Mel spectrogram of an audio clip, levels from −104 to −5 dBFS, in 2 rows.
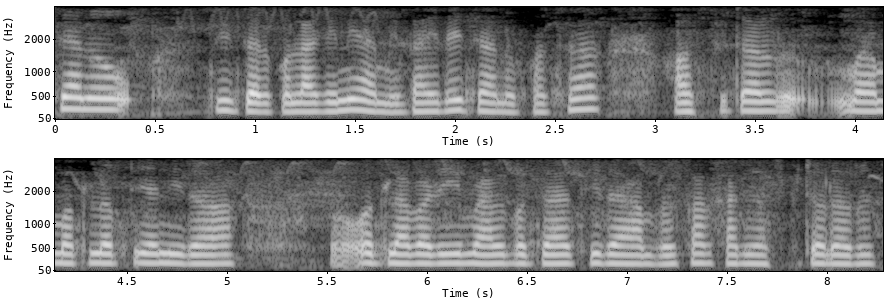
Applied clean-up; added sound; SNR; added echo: none; none; none; none.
